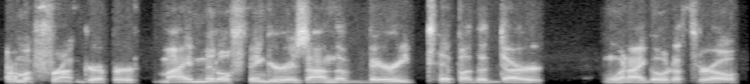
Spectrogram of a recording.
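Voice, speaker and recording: A man from Michigan chats casually about his game as a guest, stumbling through restarts and fillers. His voice sits fairly low. The sound is dry and close, with almost no room in it. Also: dry recording, low-quality recording. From Michigan, United States. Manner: halting, many restarts and fillers. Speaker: guest darts player. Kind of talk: casual chat.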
